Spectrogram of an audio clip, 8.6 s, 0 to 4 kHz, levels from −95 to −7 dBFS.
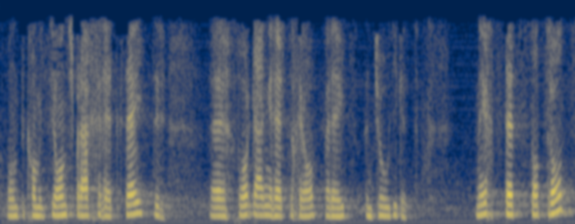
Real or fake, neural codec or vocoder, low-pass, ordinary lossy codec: real; none; 3.6 kHz; MP3, 24 kbps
